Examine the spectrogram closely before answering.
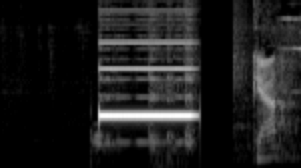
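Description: A steady high test beep sounds, then stops abruptly.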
